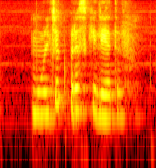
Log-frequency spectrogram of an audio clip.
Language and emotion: Russian, neutral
